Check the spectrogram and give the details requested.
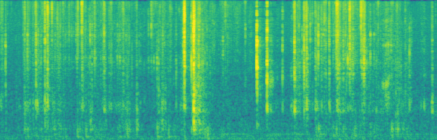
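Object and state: Soap bar being scraped with a knife.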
